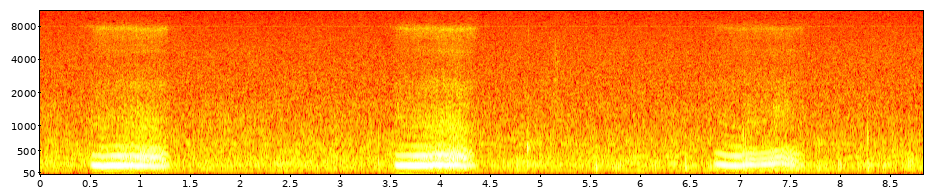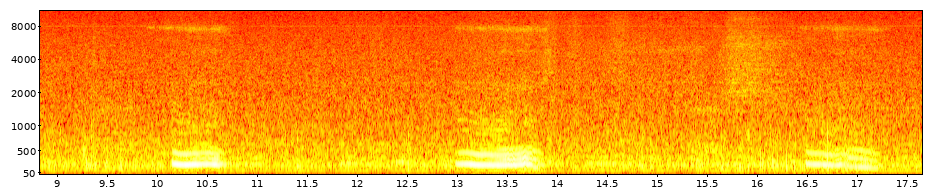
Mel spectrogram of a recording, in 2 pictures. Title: My cute snoring cat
